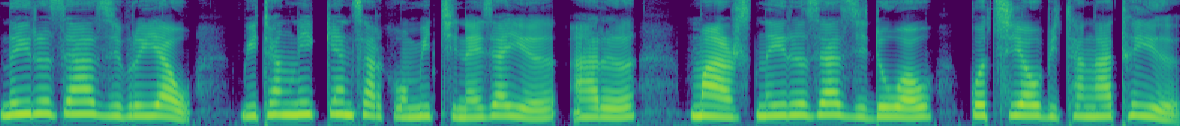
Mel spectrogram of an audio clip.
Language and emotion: Bodo, neutral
